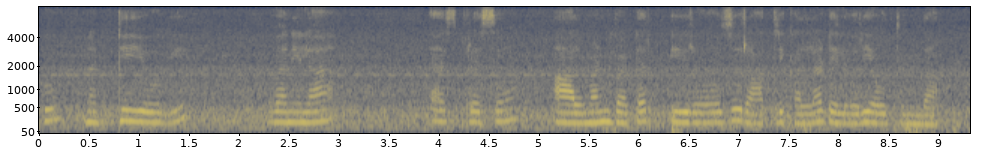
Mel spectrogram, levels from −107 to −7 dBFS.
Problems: none marked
